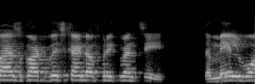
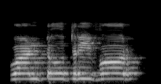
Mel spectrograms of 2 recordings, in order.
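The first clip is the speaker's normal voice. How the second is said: sharper, thinner voice at a higher pitch; 6 semitones higher, 3 dB louder than usual. Explaining voice frequency to listeners, the speaker counts again: higher-pitched voice. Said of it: "I increase the frequency".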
